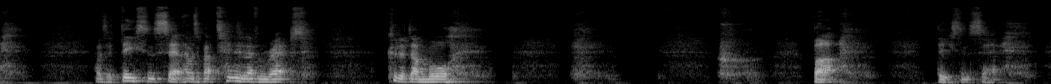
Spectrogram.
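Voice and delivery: winded, catching breath. Just after finishing a set of shoulder exercises, catching breath. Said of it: "Catch my breath after that".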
